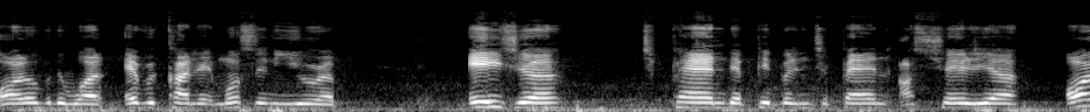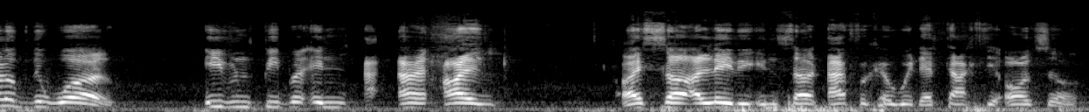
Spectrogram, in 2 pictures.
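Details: Ataxic dysarthria in an adult man with genetic spinocerebellar ataxia, which he says affects walking, talking and swallowing.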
